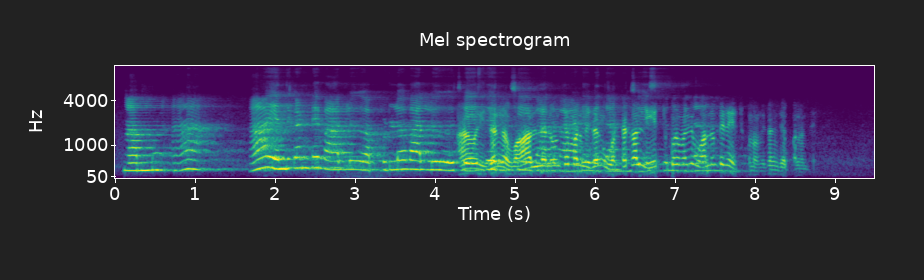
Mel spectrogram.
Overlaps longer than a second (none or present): present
